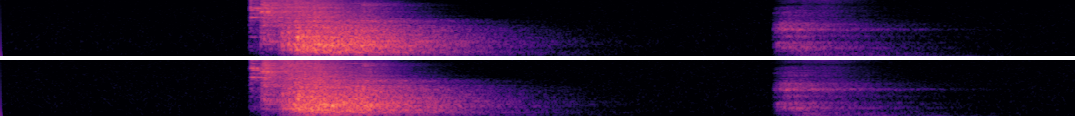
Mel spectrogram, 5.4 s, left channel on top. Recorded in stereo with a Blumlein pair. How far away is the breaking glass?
About 1.8 m.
